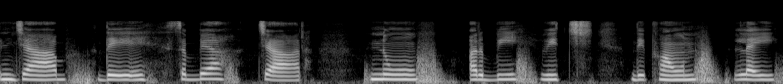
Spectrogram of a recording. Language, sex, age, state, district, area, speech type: Punjabi, female, 18-30, Punjab, Fazilka, urban, spontaneous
